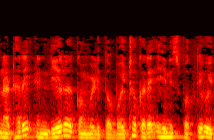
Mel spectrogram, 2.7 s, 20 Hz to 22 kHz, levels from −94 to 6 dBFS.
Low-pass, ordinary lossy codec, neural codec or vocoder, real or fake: none; none; none; real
